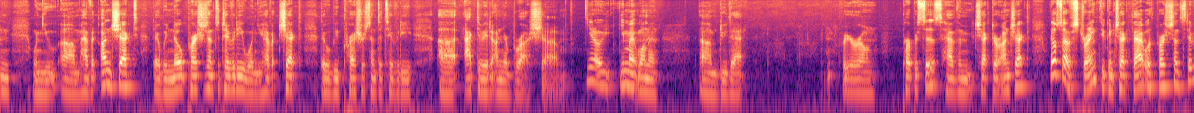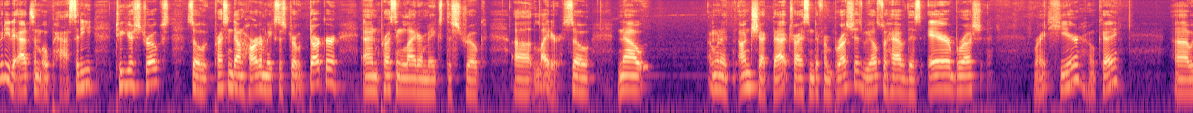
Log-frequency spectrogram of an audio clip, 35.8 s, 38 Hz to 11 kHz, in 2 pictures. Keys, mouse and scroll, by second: 1.3 ctrl+z, 3.6 ctrl+z, 8.5 ctrl+z, 9.2 ctrl+z, 25.5 ctrl+z, 25.7 ctrl+z, 25.9 ctrl+z, 26.1 ctrl+z, 26.3 ctrl+z, 34.8 ctrl+z.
